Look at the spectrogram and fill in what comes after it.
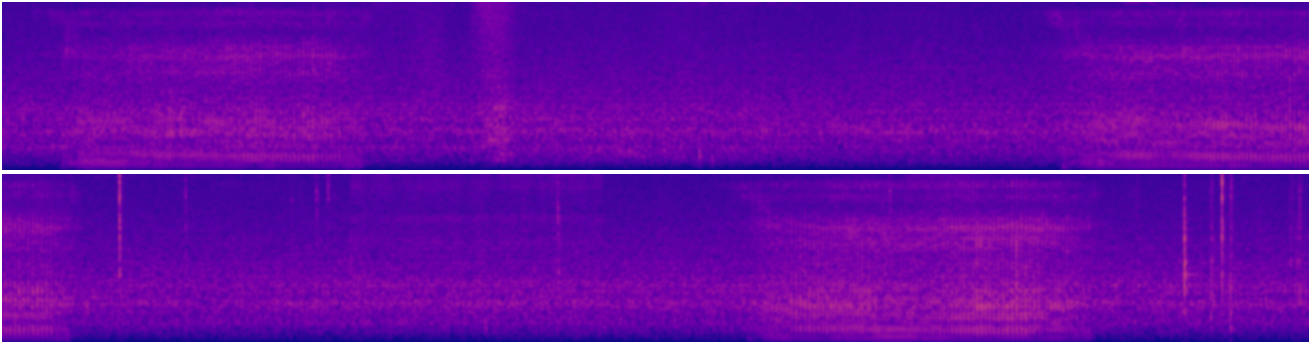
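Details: Cavalier King Charles Spaniel: three rough, rattling snores at regular intervals, about one every seven seconds, quiet breathing between; loud rough dog snoring.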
